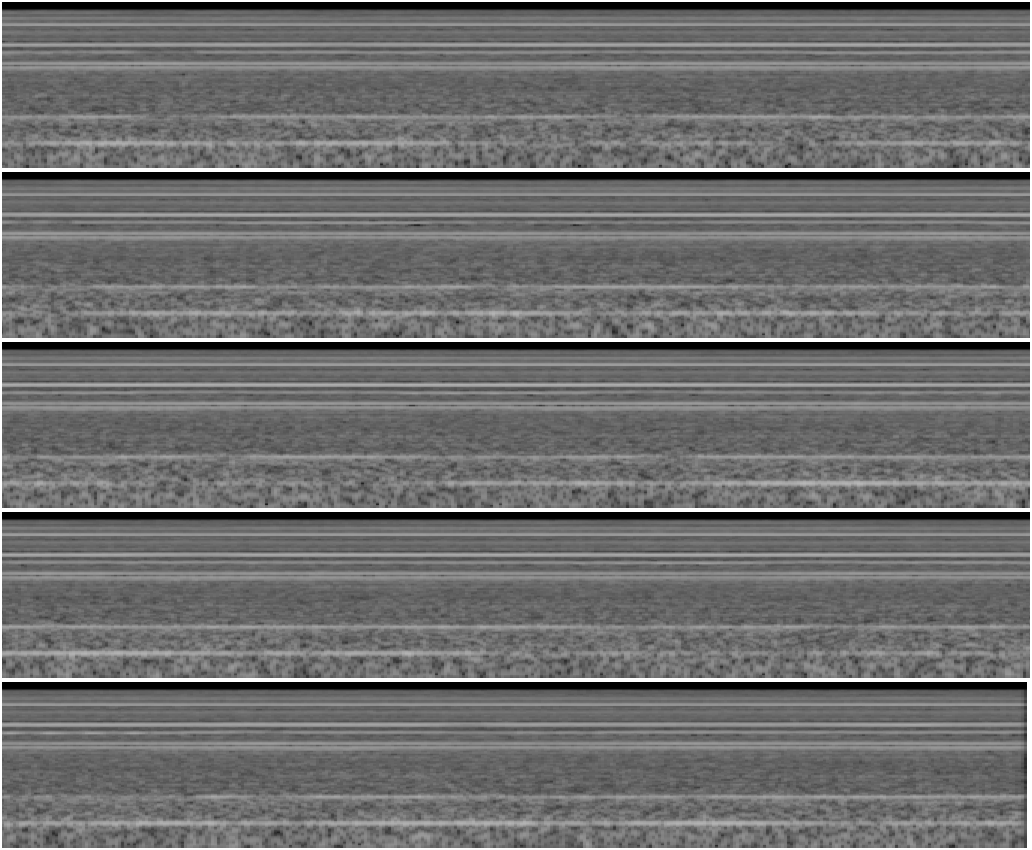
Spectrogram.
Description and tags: buzz hum electric industrial pump room
buzz, industrial, hum, room, electric, pump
